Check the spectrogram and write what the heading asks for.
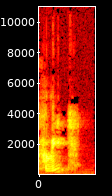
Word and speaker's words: Filipe: Yeah, so it's Filipe, and the surname is Davilés.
